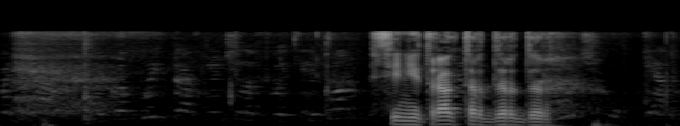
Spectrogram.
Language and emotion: Russian, neutral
